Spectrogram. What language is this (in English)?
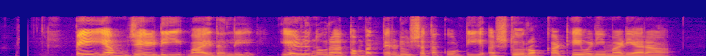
Kannada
